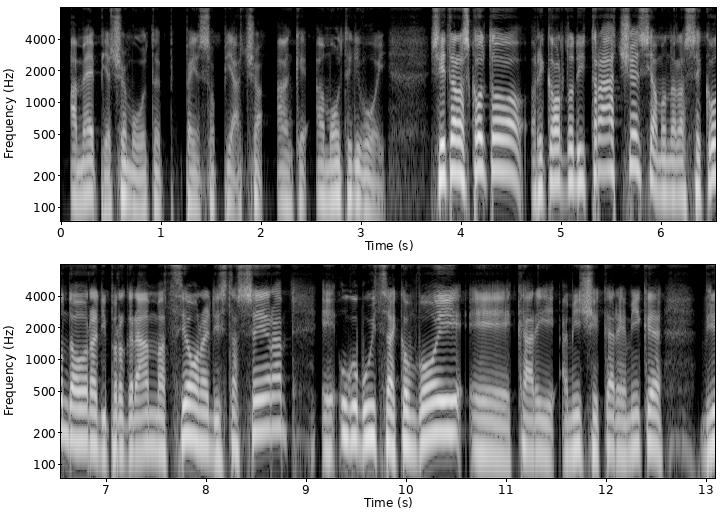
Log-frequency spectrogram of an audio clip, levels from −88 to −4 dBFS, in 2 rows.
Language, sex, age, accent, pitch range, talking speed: Italian, male, 40-59, native, 115-155 Hz, 175 wpm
